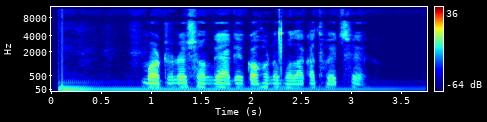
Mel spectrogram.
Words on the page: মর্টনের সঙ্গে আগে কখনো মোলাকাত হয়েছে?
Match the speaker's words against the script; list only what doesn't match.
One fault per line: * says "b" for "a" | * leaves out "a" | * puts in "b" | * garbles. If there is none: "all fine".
all fine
